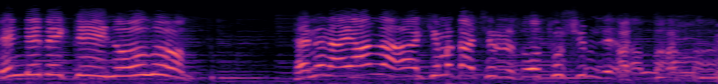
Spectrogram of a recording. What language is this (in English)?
Turkish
